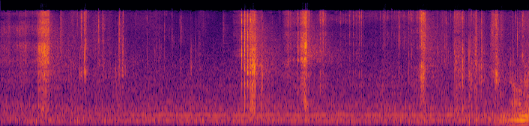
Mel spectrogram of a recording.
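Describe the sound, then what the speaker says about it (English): Tape being peeled off a hinge during a stainless vinyl panel install, heard as a few short tearing and crinkling bursts over a quiet room with a faint steady hum. "We're going to peel our tape off from our hinge."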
